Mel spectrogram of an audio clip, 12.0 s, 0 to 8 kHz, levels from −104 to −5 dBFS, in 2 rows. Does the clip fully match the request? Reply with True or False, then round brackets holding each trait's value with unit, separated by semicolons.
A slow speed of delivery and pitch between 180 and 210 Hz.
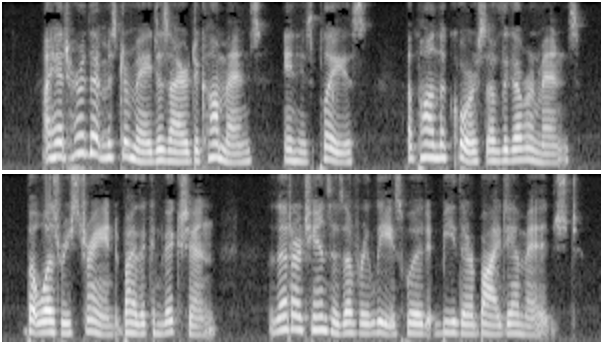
False (165 wpm; 185 Hz)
